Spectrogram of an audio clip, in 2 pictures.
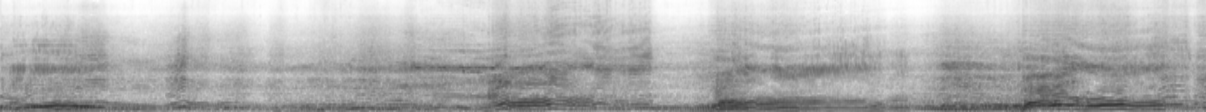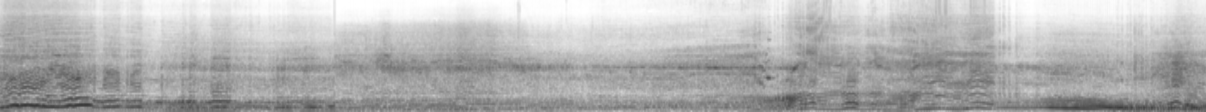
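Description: Motocross dirt bike engines revving hard on a dirt track, the pitch climbing and dropping again and again with throttle and gear changes. One bike passes close about halfway through, the loudest moment.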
